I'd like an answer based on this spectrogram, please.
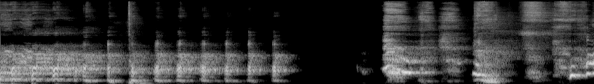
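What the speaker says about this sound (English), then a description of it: "Goes to grab my hand and sneezes." A sharp, close sneeze bursts out after a quiet pause, following a run of rhythmic breathy sounds; a few scuffling noises trail after it.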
